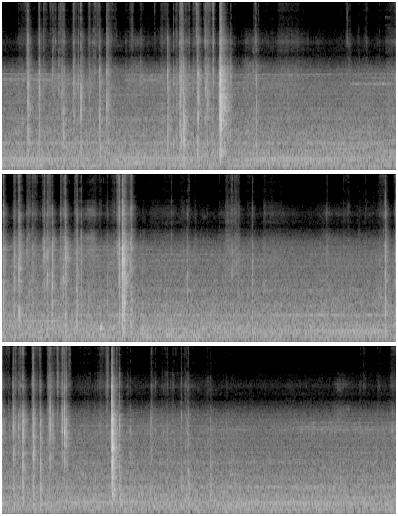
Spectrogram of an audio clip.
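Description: Tarot cards are shuffled in repeated short riffling bursts, crisp papery flicks and snaps clustered at intervals over a quiet steady background hiss.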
